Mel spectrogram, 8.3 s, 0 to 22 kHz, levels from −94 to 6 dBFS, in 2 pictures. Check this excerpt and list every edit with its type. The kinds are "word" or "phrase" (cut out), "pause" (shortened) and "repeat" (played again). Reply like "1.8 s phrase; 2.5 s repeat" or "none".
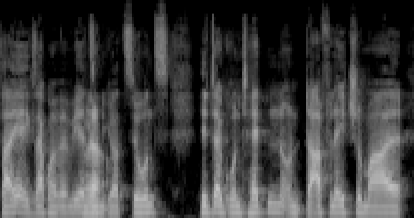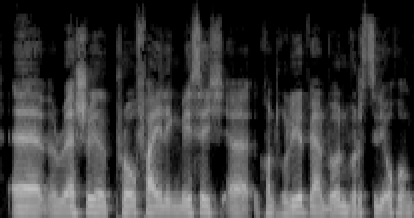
4.1 s pause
